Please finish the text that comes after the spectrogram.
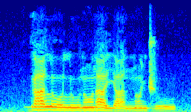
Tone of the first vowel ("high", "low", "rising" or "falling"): high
